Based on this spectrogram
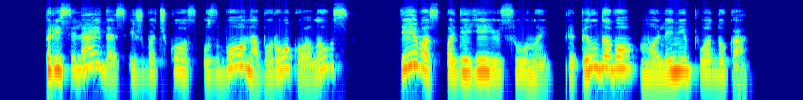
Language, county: Lithuanian, Klaipėda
